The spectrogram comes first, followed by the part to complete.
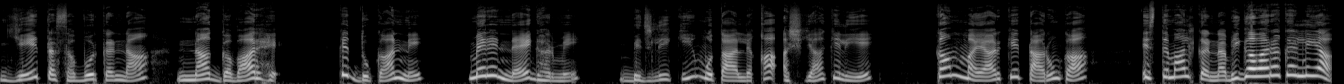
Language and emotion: Urdu, disgusted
